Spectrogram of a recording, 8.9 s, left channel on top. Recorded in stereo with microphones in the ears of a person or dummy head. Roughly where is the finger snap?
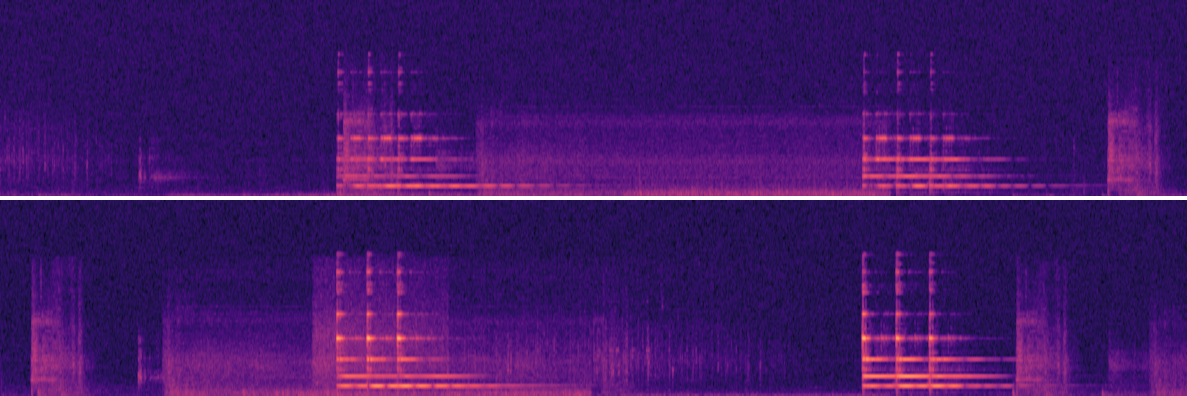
Right.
